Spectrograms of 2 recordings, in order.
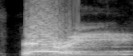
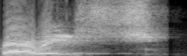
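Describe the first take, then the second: First: The final s sound is silent. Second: The final s sound is pronounced. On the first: It follows French pronunciation. "the last letter is not pronounced by the French people" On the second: It follows English pronunciation. "not Paris"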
